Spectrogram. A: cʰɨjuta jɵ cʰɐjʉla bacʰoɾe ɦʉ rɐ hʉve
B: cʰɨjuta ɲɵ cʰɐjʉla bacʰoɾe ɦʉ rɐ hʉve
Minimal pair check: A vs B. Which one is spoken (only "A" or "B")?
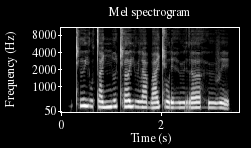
B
